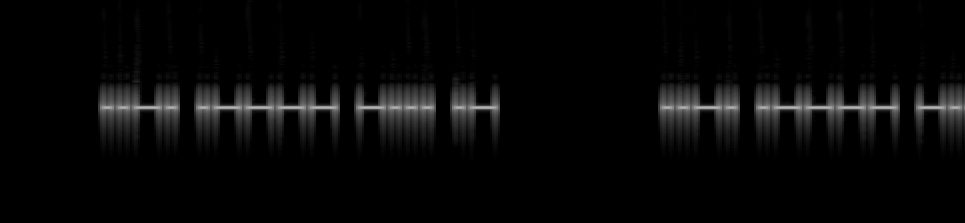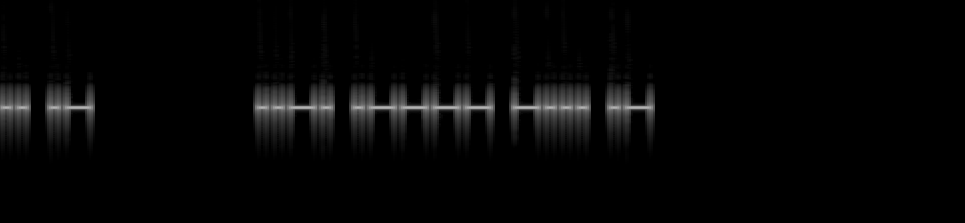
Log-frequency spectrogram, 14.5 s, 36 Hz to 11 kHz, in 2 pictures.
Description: Morse code, heard as a keyed tone, about 21 wpm, 700 Hz. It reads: F1BA F1BA F1BA
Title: DXCC-100 Call Signs - 4 Characters - Repeated 3x - 20wpm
